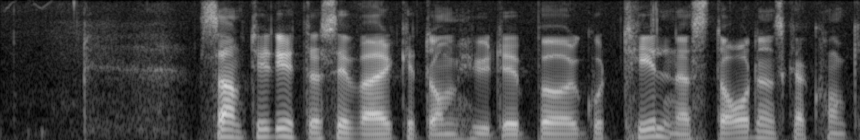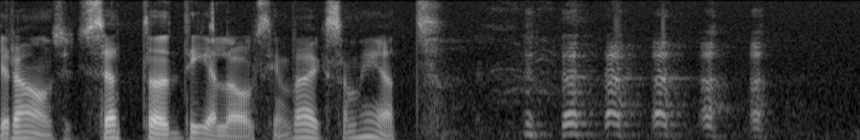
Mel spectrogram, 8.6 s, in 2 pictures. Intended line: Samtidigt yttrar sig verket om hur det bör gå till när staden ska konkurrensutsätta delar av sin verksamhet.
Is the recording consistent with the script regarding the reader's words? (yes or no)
yes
